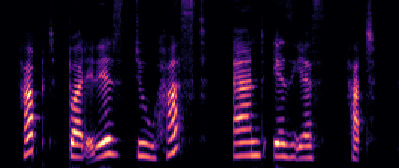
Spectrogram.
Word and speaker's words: hast: Maybe, if you are very attentive, you may have noticed that although there is a single s after the a in hast, it is pronounced sharp, as if there were two s, or sharp s.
